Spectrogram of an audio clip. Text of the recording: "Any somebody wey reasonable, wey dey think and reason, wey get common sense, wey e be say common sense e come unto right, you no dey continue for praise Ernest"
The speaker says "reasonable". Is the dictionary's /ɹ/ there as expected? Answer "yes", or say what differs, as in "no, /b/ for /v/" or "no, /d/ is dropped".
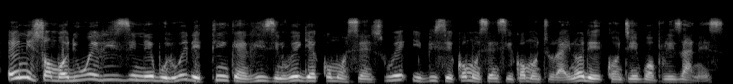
yes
